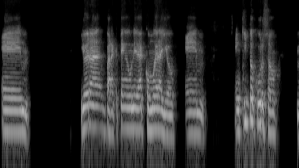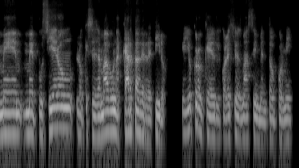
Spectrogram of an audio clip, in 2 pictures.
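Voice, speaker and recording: A man, telling stories of his youth in a casual, halting way full of restarts and fillers. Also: mid-range voice, a bit bright, highs cut off. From Ecuador. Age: 40s. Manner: halting, many restarts and fillers, laughs at himself. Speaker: guest entrepreneur. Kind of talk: casual storytelling.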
